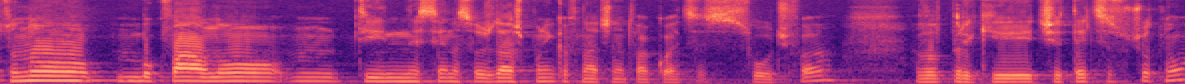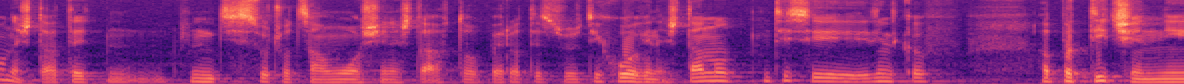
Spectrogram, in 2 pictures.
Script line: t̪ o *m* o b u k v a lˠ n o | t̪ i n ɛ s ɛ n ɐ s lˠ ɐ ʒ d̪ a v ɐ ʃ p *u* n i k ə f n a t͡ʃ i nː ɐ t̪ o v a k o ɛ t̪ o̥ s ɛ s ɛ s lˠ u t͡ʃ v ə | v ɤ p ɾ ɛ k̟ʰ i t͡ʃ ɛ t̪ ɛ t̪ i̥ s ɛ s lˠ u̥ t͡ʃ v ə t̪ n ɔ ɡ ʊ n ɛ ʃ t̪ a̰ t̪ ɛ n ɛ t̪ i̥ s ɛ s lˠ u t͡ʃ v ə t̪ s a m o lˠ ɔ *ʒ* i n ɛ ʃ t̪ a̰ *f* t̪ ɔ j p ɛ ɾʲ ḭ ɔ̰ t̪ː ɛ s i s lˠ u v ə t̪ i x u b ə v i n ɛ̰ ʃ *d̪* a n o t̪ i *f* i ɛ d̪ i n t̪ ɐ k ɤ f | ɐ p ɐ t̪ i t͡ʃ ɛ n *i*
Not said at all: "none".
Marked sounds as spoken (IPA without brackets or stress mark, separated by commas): n, o, ʃ, f, t̪, s, i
